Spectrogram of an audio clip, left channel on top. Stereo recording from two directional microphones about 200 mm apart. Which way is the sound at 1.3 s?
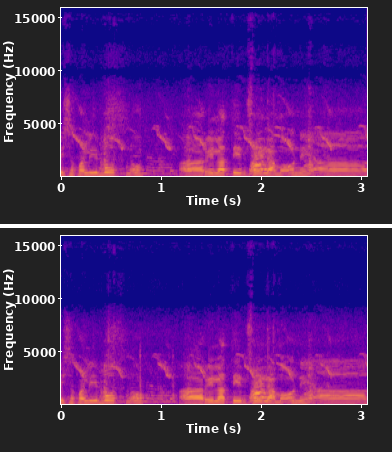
20° right (ahead or behind).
